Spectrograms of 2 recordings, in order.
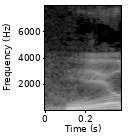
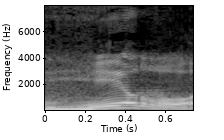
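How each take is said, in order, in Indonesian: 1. Bunyi r langsung ditekan tanpa diayun. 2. Bunyi r ditarik panjang dengan gerakan mengayun. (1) "langsung tekan hir" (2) "bukan hir, jangan diayun"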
